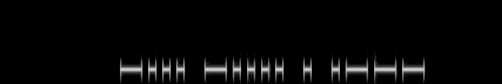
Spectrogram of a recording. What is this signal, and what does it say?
Morse code, heard as a keyed tone, about 17 wpm, 700 Hz. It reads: B6EJ
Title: Four Challenging Letter-Number Combinations 17wpm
